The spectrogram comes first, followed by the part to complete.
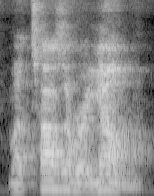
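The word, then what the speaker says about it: מצרים: Now, how you say their name in Hebrew? Matazarayam. So when you see that in the Hebrew, we know that they're talking about the Egyptians.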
